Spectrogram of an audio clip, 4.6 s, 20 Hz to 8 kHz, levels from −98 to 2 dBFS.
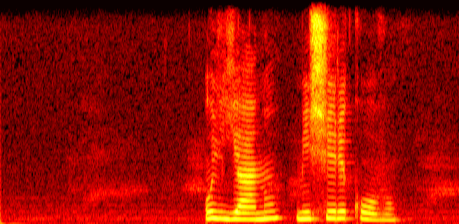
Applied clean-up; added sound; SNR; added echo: none; none; none; none.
